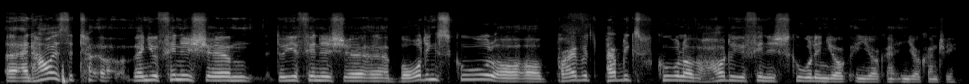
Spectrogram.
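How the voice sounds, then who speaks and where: Man, German native speaker, interviewer, fairly high voice, hesitant with fillers, dry close sound. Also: normal speed, hardly any pauses, a bit bright, dry recording. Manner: hesitant, many fillers between questions. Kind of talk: interview questions.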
